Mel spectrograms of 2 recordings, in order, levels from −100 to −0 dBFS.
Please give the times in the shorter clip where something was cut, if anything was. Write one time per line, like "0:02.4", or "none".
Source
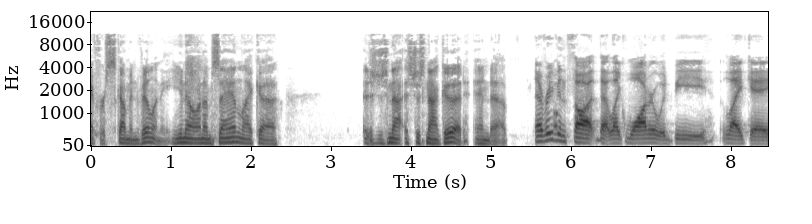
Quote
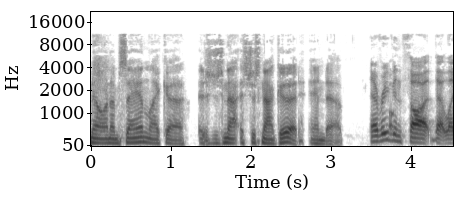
0:01.2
